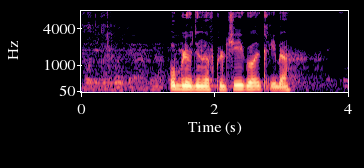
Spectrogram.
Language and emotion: Russian, angry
